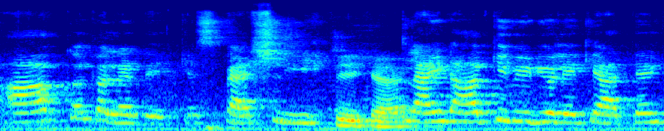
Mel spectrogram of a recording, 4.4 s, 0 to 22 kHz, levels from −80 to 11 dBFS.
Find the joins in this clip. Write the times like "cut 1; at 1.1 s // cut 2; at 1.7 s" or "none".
none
